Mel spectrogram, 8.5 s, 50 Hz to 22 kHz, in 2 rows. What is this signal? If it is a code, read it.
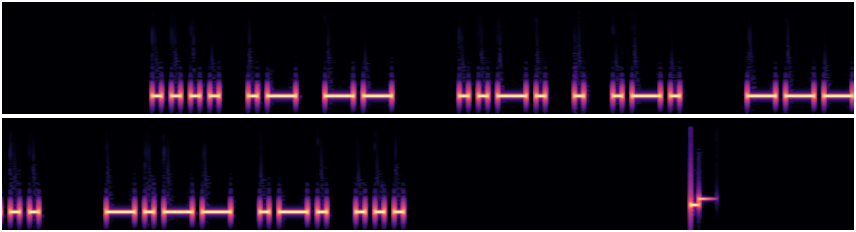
Morse code, heard as a keyed tone, about 25 wpm, 700 Hz. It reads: HAM FER 8 YRS
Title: Practice QSO - Exchange 3 - More Info - 25wpm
